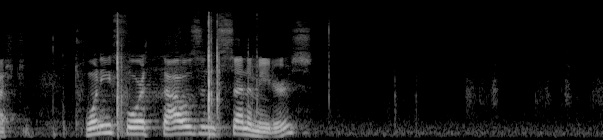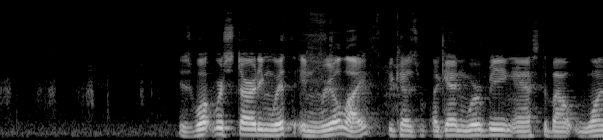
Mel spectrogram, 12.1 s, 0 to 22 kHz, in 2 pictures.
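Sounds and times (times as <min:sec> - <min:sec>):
marker writing strokes on paper: 0:04.6 - 0:07.6.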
